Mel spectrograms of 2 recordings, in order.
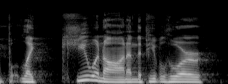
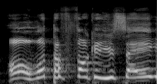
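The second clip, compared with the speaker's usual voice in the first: much higher, slow, incredulous mock shriek; shocked reaction. Retelling the group's shocked reaction to Burke, high and incredulous. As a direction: act out the friends' disbelief, way up high. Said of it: "we're like".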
